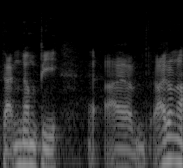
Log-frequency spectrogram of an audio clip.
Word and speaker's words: NumPy: or wants to comment i've always pronounced it numpy because it's number pi python but so i guess it should be uh pronounced numpy for python but it sounds better if it's numpy right all right let's go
